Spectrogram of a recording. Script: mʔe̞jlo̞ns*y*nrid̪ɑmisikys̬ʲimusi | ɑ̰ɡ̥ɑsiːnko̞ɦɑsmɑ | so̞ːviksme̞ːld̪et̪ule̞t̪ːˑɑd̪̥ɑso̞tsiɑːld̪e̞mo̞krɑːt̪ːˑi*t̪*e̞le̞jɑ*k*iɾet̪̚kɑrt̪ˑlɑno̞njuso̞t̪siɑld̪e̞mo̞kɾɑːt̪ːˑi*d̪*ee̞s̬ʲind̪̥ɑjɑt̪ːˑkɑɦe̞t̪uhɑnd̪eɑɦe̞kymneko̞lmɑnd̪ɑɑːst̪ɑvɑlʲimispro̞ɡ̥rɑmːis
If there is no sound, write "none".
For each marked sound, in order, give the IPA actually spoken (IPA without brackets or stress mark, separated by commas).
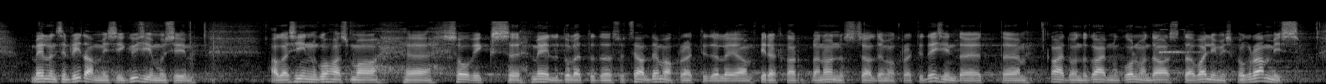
i, d̪, p, d̪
